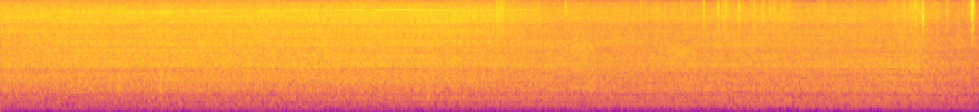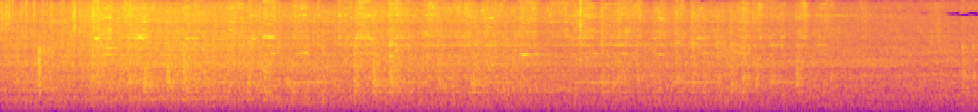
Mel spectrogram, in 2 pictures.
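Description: Bulldozer running and pushing its blade through burned ground: a steady engine and track noise, joined about halfway through by many sharp cracks and crunches, growing quieter toward the end.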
